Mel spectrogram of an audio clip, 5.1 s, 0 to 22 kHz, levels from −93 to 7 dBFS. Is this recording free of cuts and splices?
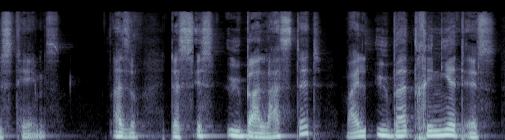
no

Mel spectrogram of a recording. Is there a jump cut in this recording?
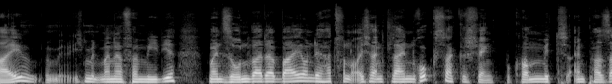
no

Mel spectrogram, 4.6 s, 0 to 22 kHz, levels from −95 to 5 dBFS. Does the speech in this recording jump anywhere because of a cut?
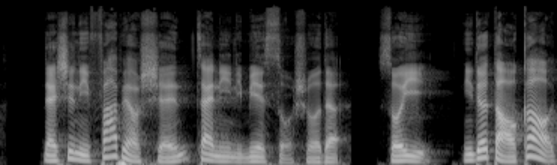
yes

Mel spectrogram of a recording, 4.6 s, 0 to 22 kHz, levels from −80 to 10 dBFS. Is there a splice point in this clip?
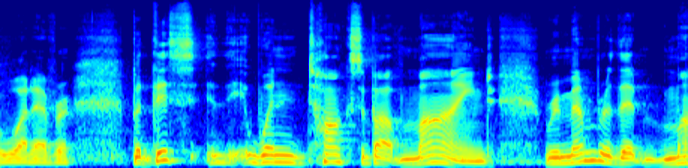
yes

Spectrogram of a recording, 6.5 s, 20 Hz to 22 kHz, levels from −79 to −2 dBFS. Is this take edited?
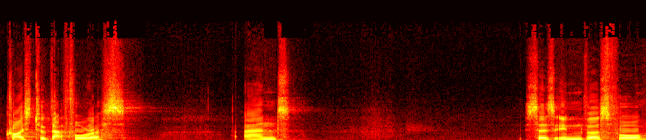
no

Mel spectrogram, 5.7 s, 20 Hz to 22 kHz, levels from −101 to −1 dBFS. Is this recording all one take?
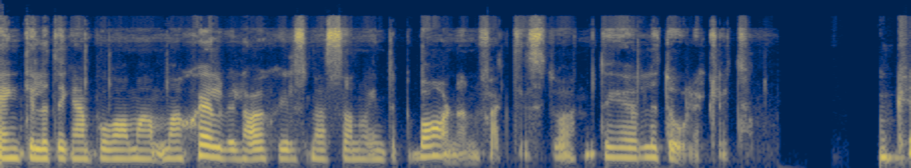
no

